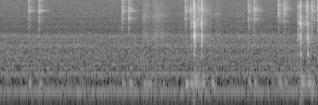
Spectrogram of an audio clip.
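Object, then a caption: Plastic mechanical keyboard. Fingertips tap repeatedly on the plastic keycaps of a black Cooler Master mechanical keyboard resting on a desk during gaming. The result is short, sharp clicks in scattered bursts over a steady low hum.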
